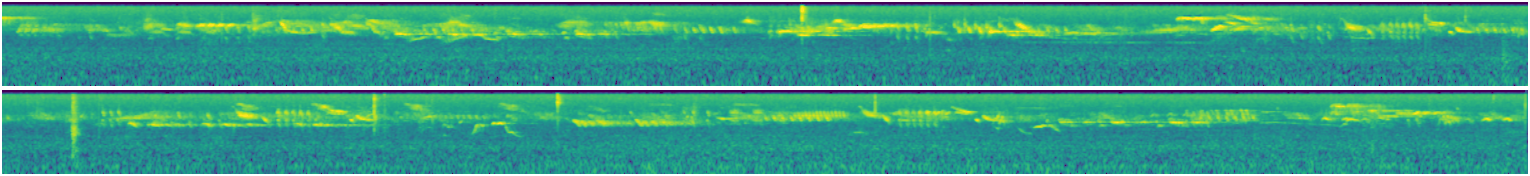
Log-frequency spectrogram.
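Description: Several small birds chirping and singing in overlapping calls and trills without pause, over a steady low background rumble of outdoor ambience. A single sharp click about halfway through.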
